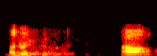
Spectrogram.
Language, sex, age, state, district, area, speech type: Assamese, male, 18-30, Assam, Charaideo, urban, conversation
